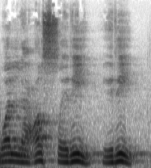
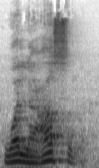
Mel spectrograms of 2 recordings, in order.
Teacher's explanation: If you're joining, ra is pronounced in a light manner. If you are stopping, ra is pronounced in a heavy manner. And the way you pronounce this ra when you stop on it is wal asr, a heavy manner, ra, wal asr.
